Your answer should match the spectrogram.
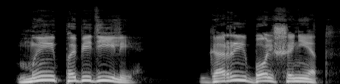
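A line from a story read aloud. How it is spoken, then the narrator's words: Loud. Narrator (Russian): сказал громко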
